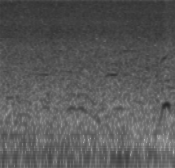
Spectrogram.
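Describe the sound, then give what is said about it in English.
Steady rushing of running water in a rainforest, a dense continuous hiss that stays even throughout, with no breaks or distinct splashes. “Here the water.”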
